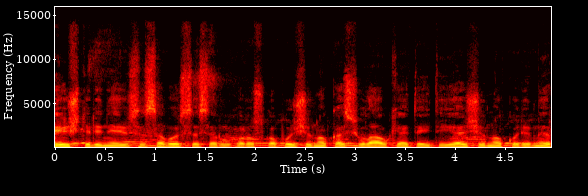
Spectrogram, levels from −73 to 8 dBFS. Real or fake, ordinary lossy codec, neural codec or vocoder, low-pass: fake; AAC, 64 kbps; vocoder, 44.1 kHz, 128 mel bands every 512 samples, BigVGAN v2; 14.4 kHz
